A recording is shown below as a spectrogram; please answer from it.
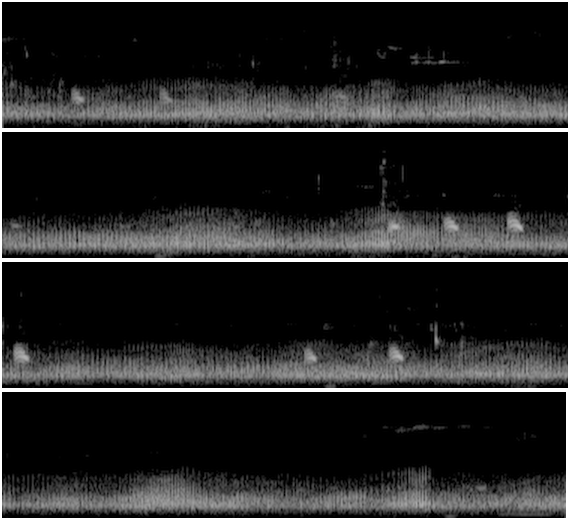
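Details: Numerous frogs croaking at a spring pond on an Estonian homestead, a sustained humming rattle of overlapping calls, punctuated by occasional sharp clicks and a few distant bird chirps.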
